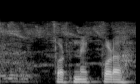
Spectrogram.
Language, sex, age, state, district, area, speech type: Odia, male, 30-45, Odisha, Nuapada, urban, spontaneous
